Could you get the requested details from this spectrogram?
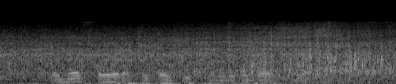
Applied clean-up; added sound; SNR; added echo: none; Traffic noise, roadway noise; -4 dB; none.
